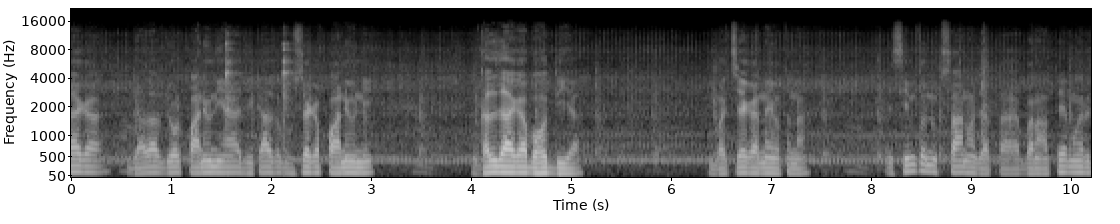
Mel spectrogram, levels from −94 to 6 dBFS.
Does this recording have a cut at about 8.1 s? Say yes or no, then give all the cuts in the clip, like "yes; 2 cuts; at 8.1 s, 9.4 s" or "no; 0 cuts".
no; 0 cuts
